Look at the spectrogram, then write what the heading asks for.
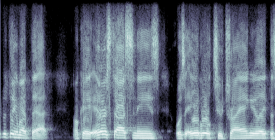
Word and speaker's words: Eratosthenes: Well, I mean, the curvature has been measured since uh Arista Arista These I can't pronounce his name well. Eratosthenes.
